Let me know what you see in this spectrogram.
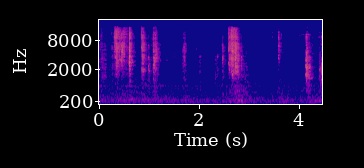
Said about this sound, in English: So I'm going to cut a small, clean piece of parchment, not wax paper.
